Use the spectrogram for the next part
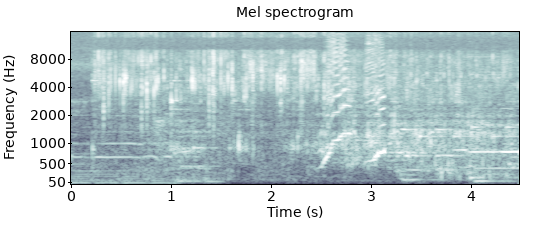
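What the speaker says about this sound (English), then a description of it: "We are going to pour the coffee on these poor dancers." In the game Grim Fandango, coffee is poured onto dancers: a trickling, dripping pour with a few rising splashy tones, heard over steady game background music and ambience.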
